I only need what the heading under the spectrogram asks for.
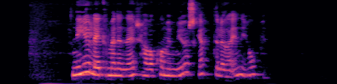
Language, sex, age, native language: Icelandic, female, 50-59, Icelandic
